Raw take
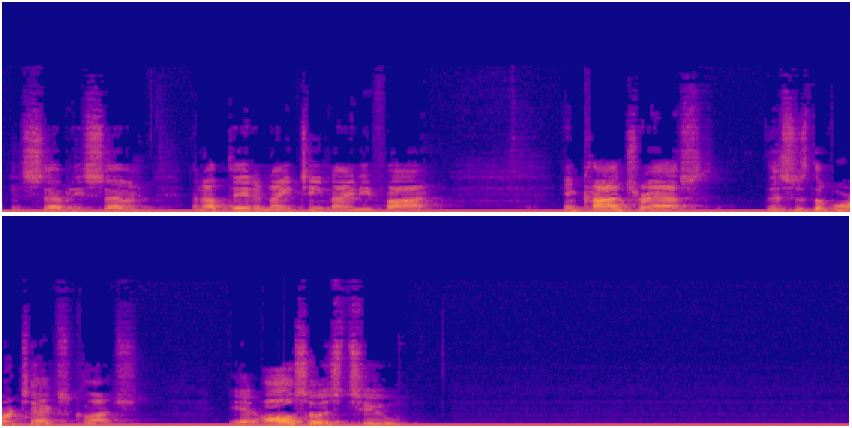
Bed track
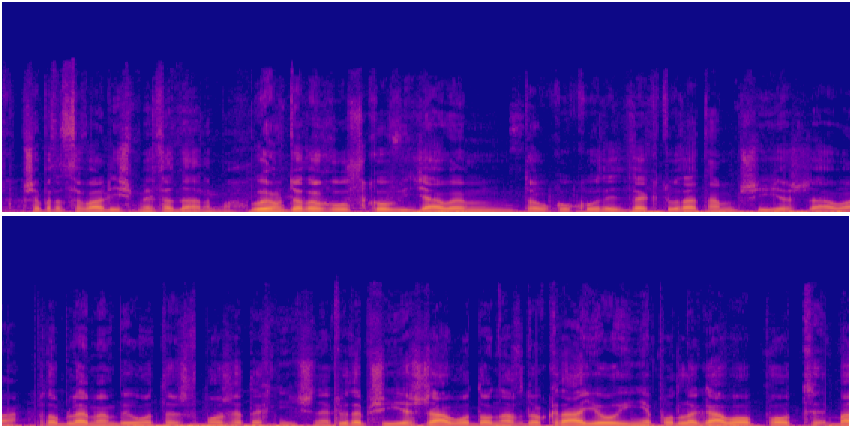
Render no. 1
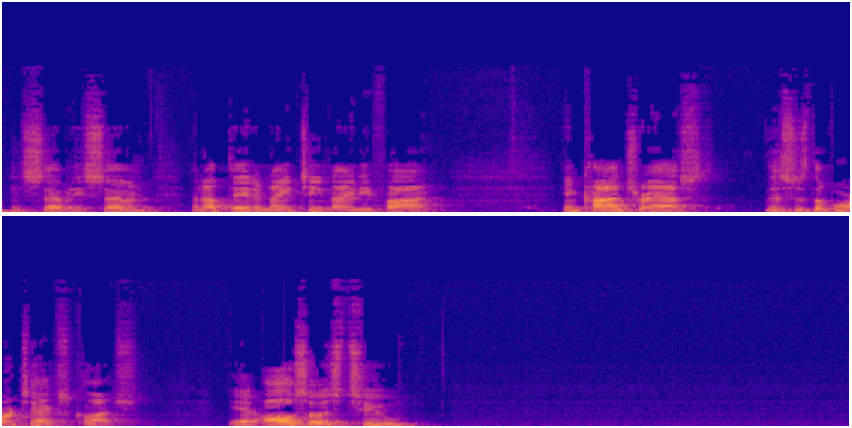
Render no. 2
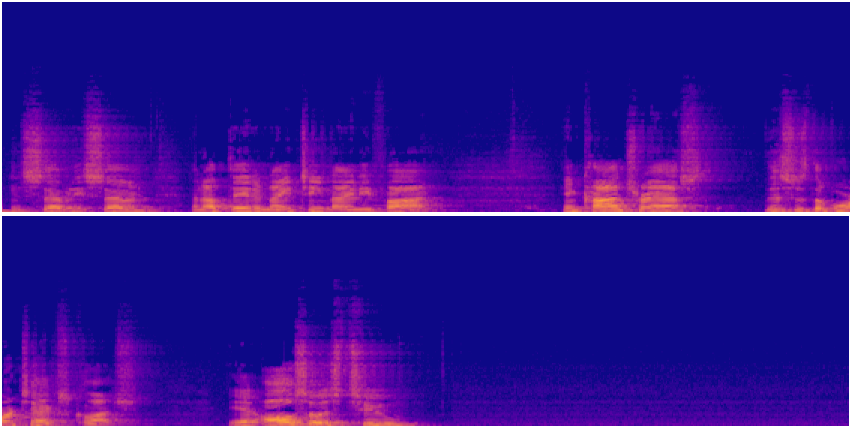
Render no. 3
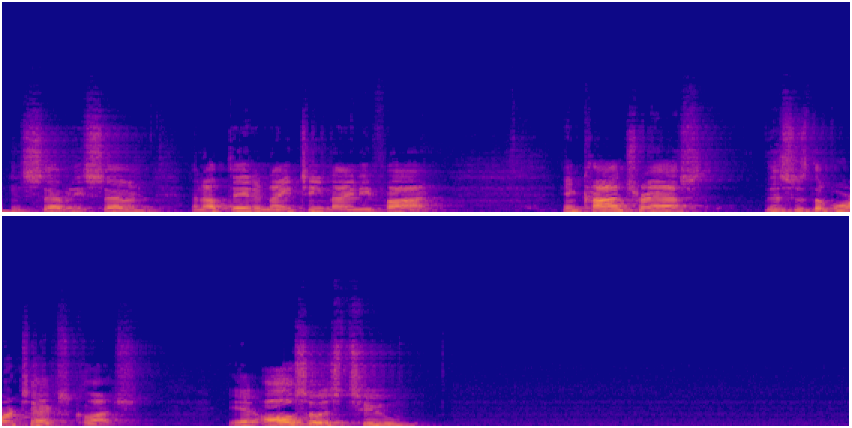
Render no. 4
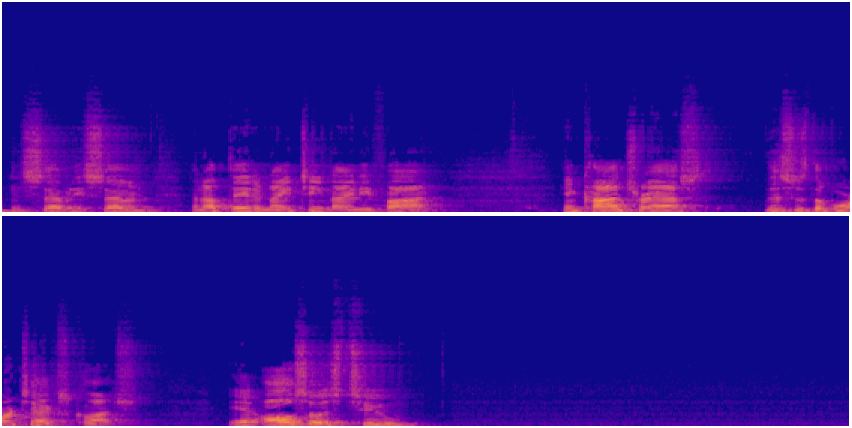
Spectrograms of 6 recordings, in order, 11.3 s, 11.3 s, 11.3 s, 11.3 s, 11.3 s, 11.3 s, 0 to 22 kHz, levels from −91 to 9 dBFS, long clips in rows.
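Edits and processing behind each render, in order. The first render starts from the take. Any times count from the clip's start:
hum removal 50 Hz, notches 5
high-frequency loss of the air 53 metres; delay with a high-pass on its return 62 ms, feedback 56%, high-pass 4,700 Hz, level −13 dB
level −3.5 dB
0:07.22–0:08.18: parametric band 1,400 Hz −5.5 dB 0.5 octaves

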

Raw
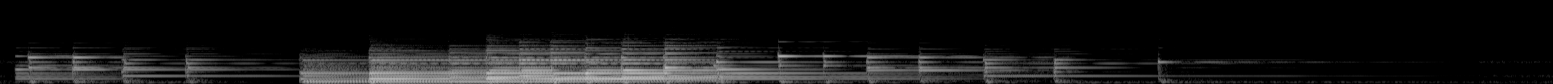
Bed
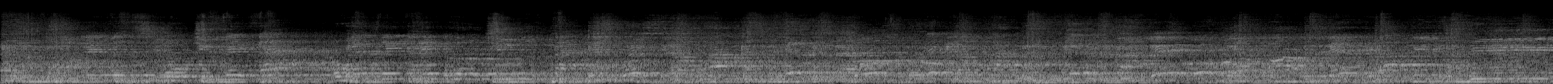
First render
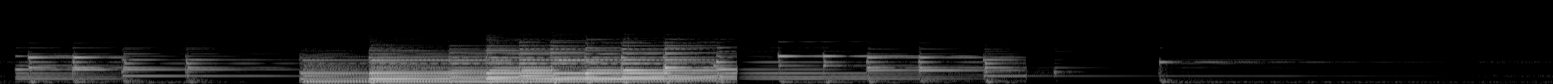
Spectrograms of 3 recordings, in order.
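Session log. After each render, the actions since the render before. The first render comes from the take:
0:05.11–0:05.58: Butterworth band-reject 1,100 Hz, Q 6.7
0:07.37–0:08.19: fade in
0:10.26–0:11.60: formant filter e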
